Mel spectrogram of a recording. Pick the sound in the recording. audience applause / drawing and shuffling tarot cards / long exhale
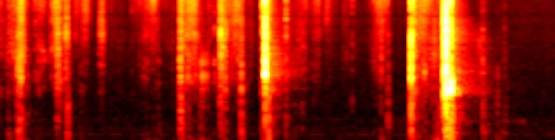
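drawing and shuffling tarot cards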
